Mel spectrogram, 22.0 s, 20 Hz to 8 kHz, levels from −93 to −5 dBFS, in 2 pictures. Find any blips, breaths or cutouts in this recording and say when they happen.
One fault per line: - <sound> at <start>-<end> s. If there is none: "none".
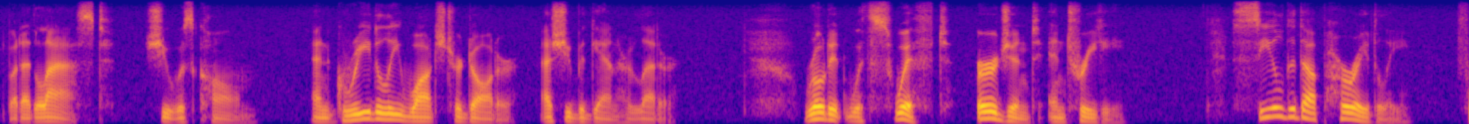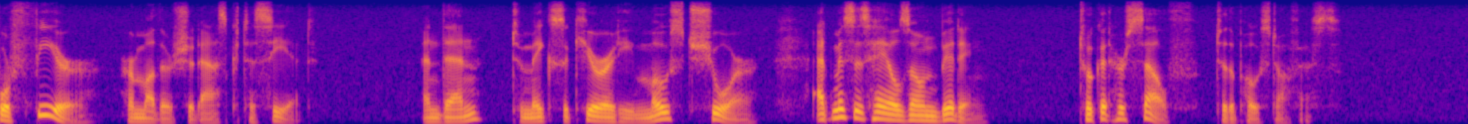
none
